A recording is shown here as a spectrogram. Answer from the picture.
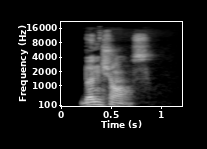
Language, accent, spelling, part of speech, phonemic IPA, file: French, France, bonne chance, interjection, /bɔn ʃɑ̃s/, LL-Q150 (fra)-bonne chance.wav
- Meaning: good luck!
